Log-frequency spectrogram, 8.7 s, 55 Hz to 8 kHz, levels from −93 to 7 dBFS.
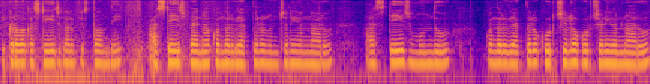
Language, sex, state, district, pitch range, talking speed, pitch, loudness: Telugu, female, Telangana, Nalgonda, 185-195 Hz, 125 wpm, 190 Hz, -17 LUFS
